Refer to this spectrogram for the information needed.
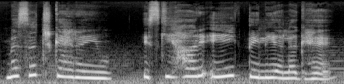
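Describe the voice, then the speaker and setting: Very high-pitched, earnest little girl. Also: a little mellow, soft background music. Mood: pleading. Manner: polite, pleading, earnest. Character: poor eight-year-old orphan girl, earnest, polite, pleading. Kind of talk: children's cartoon story acting.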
